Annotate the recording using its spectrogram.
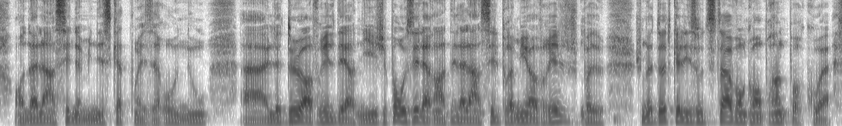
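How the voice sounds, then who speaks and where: Talking at a fairly quick pace, a man uses an unremarkable speaking voice with fairly low pitch and ordinary pitch variation. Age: 60s. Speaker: business owner. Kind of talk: interview. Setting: filmed studio interview.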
